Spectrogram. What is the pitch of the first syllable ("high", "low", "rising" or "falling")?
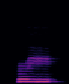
high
